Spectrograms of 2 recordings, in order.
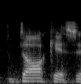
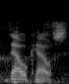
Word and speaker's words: Daukaus: Although I think it's pronounced Daukaus, if I remember, that's how they were pronouncing it. But I prefer to pronounce it like looks, Daukaus.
